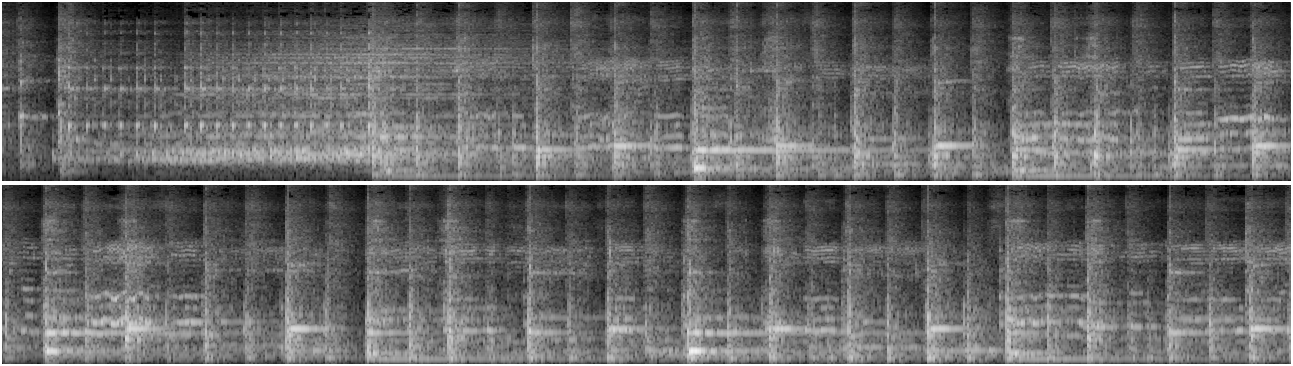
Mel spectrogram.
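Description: Live percussion ensemble playing a fast, even beat of sharp struck strokes, with short pitched mallet notes over it. A building swell gives way about four seconds in to a low sustained tone that runs under the beat.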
